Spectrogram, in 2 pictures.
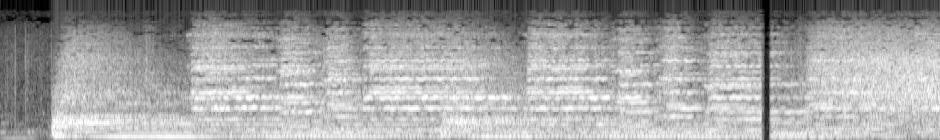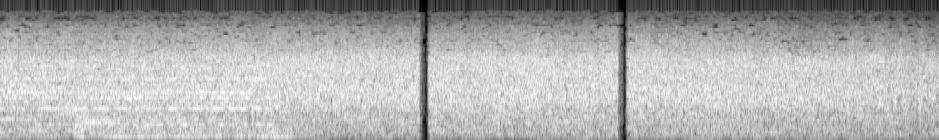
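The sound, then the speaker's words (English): A swell of orchestral music closes a drama about China, then gives way to loud, sustained applause from an audience for the performances of Loretta Young, Alan Ladd and William Bendix, carrying on steadily with no talking. “That applause is for the valor of China and the sincere performances of Loretta Young, Alan Ladd, and William Bendix.”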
